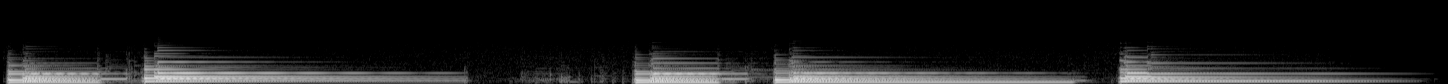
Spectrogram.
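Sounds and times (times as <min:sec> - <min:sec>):
guitar: 0:00.0 - 0:14.4.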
